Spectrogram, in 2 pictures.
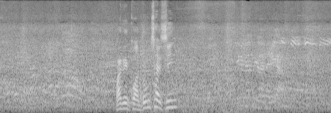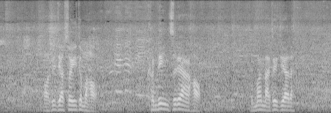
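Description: A crowd of shoppers murmurs in the background.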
